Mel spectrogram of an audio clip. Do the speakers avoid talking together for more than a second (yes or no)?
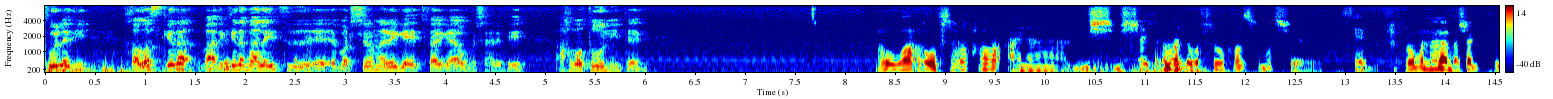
yes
